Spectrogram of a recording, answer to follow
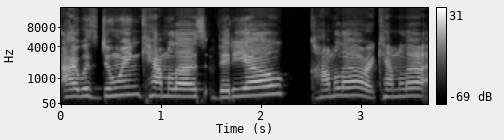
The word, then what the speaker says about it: Kamala: When I was doing Kamala's video, Kamala, I don't know how you say her name. Kamala, I think is how you say it.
